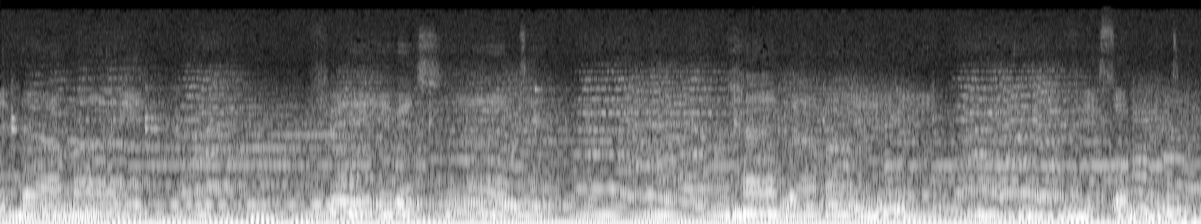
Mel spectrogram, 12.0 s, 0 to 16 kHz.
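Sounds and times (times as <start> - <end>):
keyboard double bass and oud music: 0.0 - 12.0.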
